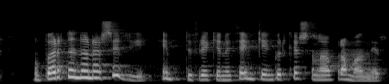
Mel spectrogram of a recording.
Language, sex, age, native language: Icelandic, female, 30-39, Icelandic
